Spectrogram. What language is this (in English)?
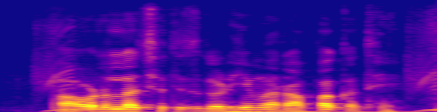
Chhattisgarhi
